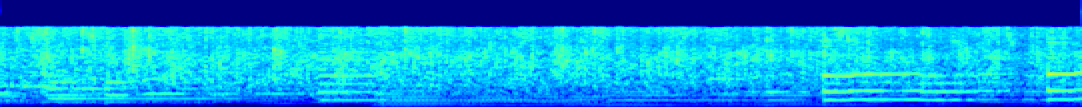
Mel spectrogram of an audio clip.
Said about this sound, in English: Keep clapping your hands for them.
